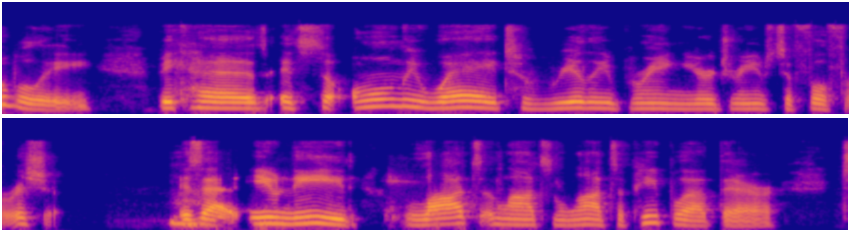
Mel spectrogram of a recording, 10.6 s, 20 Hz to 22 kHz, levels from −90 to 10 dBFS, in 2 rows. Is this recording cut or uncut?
uncut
